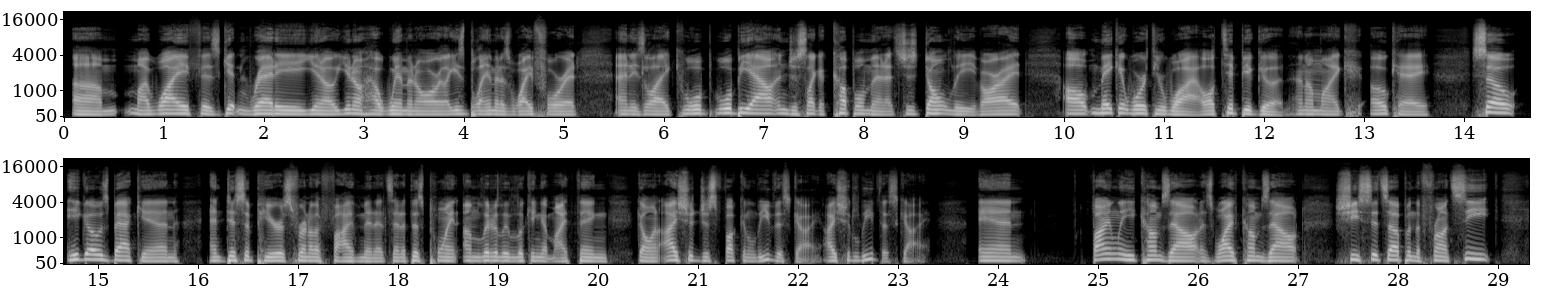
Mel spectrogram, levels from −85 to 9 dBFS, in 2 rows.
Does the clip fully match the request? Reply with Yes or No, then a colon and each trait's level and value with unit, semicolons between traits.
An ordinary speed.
No: fast, 210 wpm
